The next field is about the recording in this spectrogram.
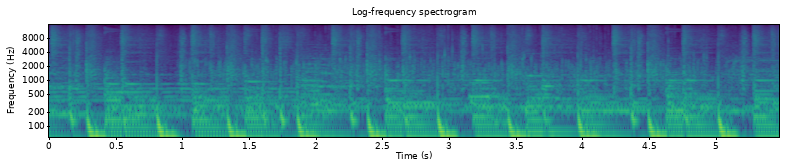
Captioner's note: audience applauding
